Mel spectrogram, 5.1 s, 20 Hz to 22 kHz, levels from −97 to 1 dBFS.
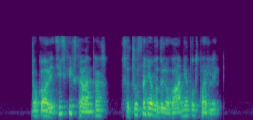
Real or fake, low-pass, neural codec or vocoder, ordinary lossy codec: fake; 7.2 kHz; codec, 44.1 kHz, 2.6 kbps, SNAC; MP3, 64 kbps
